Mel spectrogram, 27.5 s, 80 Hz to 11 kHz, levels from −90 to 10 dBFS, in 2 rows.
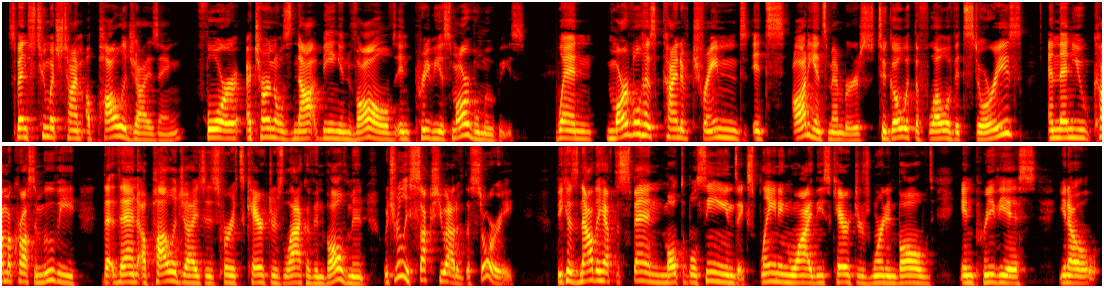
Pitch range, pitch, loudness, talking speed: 165-200 Hz, 175 Hz, -19 LUFS, 160 wpm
